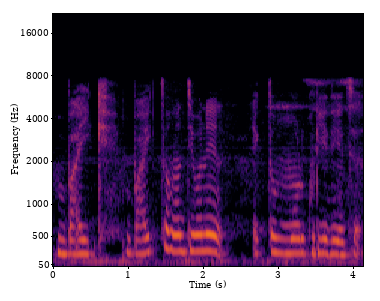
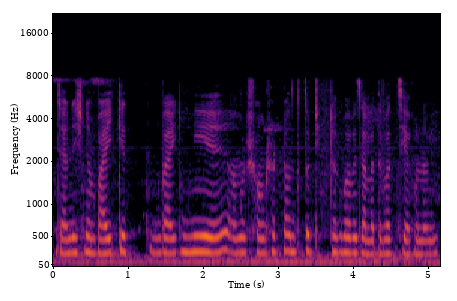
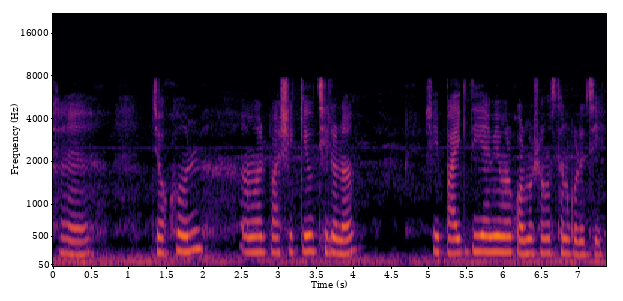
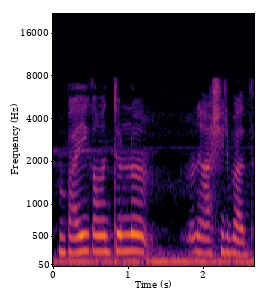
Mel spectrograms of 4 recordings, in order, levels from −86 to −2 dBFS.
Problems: background sounds at intervals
